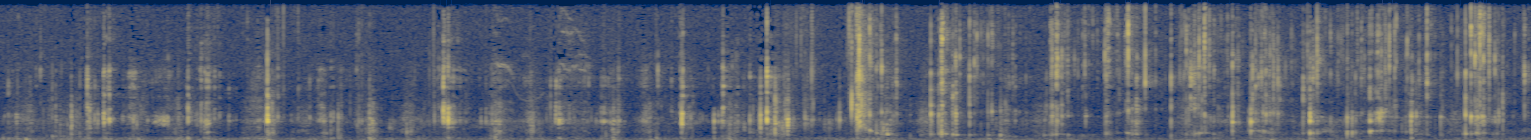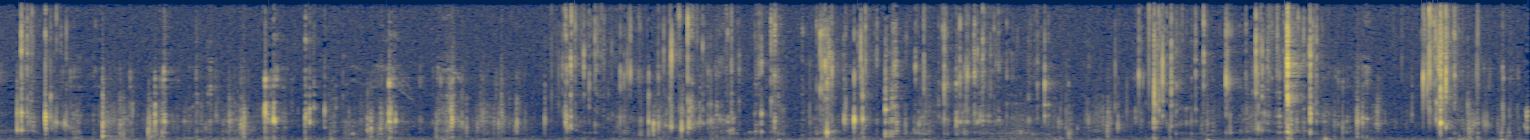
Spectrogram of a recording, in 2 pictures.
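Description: Close-miked chewing of chewy Korean rice cake (tteok): a steady run of many quick, irregular mouth clicks and smacks.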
